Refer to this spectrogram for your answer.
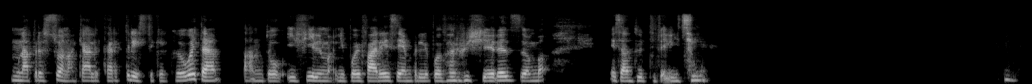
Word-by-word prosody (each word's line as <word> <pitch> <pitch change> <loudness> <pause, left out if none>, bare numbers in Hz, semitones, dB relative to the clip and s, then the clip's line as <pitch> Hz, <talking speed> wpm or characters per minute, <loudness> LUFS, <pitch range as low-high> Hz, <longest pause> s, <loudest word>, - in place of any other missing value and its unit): una 175 -2 +2
persona 170 -3 -2
che 170 - -2
ha 170 - +4
le 170 - -6
caratteristiche 165 -1 -3
che 175 +3 -4
vuoi 235 +6 +5
te, 175 -3 +5 0.2
tanto 160 -1 -5
i 170 0 -3
film 165 -2 0
li 160 - -7
puoi 165 +1 +1
fare 165 +1 +5
sempre, 160 -1 0
li 160 - -2
puoi 160 0 -1
far 180 +1 -1
uscire, 175 -1 +3
insomma, 175 -2 -3 0.6
e 185 - -4
siam 160 -2 +2
tutti 160 -2 -7
felici. 190 +5 0 2.9
Mh. 205 -4 -10
170 Hz, 150 wpm, -25 LUFS, 160-180 Hz, 2.9 s, vuoi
